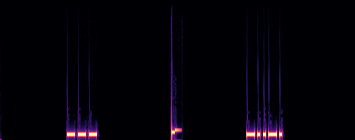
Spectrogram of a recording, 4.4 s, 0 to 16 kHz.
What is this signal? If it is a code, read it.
Morse code, heard as a keyed tone, about 36 wpm, 700 Hz. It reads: O /
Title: Single Character (Letter:Number:Punctuation:Prosign) 35wpm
